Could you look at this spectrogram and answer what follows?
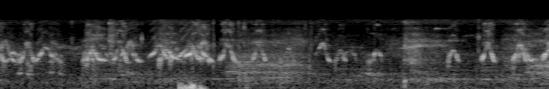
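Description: Domestic ducks quack and honk repeatedly in a close group, a steady run of calls with a brief low thump partway through.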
